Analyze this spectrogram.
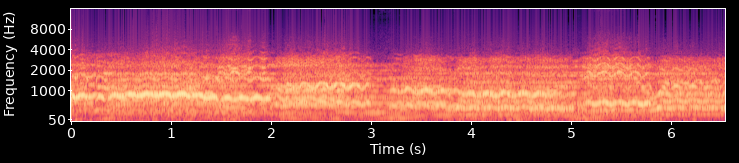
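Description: Operatic singing with a wide vibrato on long held notes, with the pitch moving to a new note every second or so.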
